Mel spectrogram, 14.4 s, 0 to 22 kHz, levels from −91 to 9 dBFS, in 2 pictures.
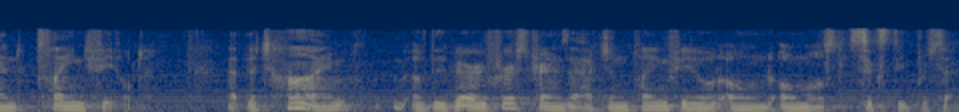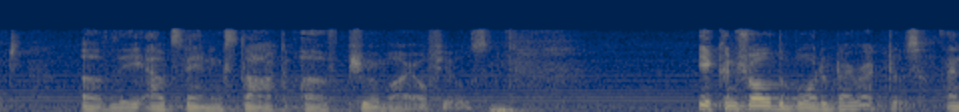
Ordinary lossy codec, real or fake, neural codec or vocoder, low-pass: AAC, 32 kbps; real; none; 7.2 kHz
